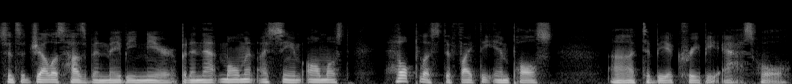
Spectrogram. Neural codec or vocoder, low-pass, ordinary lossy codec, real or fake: codec, 16 kHz, 0.9 kbps, LongCat-Audio-Codec; 7.2 kHz; MP3, 32 kbps; fake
